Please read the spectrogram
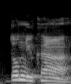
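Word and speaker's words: Donnacha: Ja, Don U.K. zo spreek je het uit, O'Brien, dat is een jongste zoon.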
